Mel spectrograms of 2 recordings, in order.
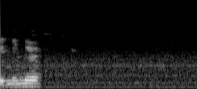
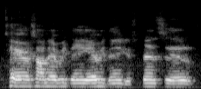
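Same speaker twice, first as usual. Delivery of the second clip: normal talking voice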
